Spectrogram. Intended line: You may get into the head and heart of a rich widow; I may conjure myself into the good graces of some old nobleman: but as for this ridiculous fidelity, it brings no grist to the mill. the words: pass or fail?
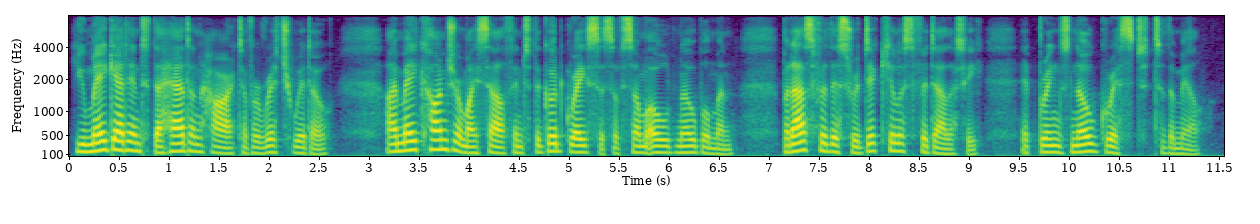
pass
